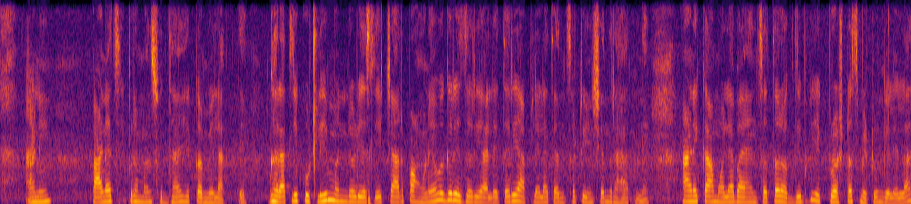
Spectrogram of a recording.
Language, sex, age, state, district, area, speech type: Marathi, female, 30-45, Maharashtra, Amravati, urban, spontaneous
